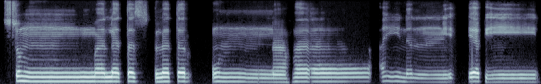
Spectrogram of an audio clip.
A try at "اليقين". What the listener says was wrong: ইয়াকিন এমনি সিম্পল হয়ে যাচ্ছে, ইয়াকিন কিন্তু কাব উচ্চারণ, ইয়াকুই, ইয়াকিন। আর এখানে সুম্মা, সা, জিবের আগা উপরের দাঁতের আগা, সুম, সিন হয়ে যায় না যেন। ইয়াকিন, নুনটা শেষে ভালো করে উচ্চারণ করেন, মিমের মতো যেন না হয়ে যায়।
